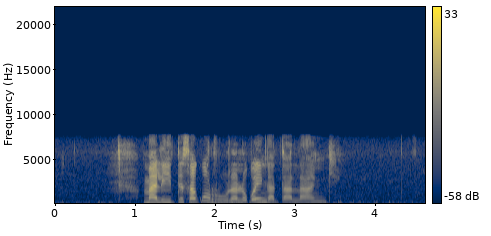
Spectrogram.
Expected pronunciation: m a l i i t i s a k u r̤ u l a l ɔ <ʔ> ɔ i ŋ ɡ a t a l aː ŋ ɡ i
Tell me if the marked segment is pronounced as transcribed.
no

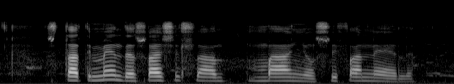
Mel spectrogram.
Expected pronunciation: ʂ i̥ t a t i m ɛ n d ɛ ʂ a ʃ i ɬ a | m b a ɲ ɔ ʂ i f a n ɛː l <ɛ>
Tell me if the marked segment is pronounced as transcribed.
yes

